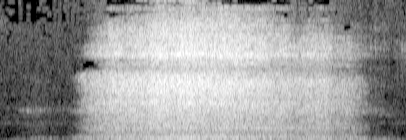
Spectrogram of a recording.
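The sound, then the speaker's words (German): A slow inhalation during a guided relaxation exercise, a soft, smooth, airy hiss that swells and holds for over a second before fading, heard alone. “Atme ein.”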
